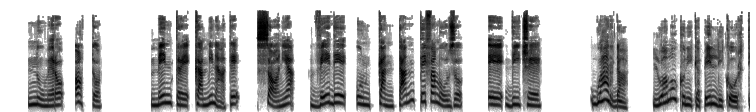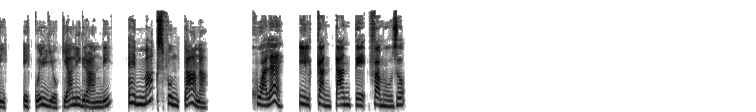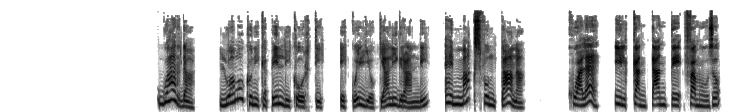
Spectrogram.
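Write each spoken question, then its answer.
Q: Qual è il cantante famoso?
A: l'uomo con i capelli corti e gli occhiali grandi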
